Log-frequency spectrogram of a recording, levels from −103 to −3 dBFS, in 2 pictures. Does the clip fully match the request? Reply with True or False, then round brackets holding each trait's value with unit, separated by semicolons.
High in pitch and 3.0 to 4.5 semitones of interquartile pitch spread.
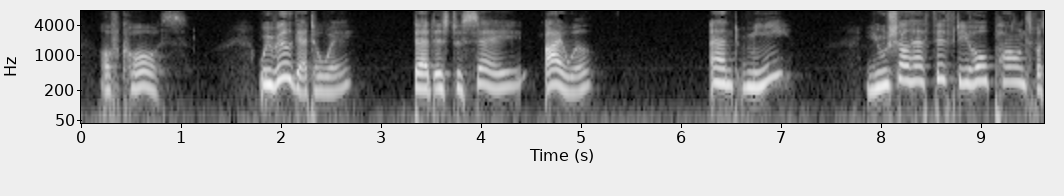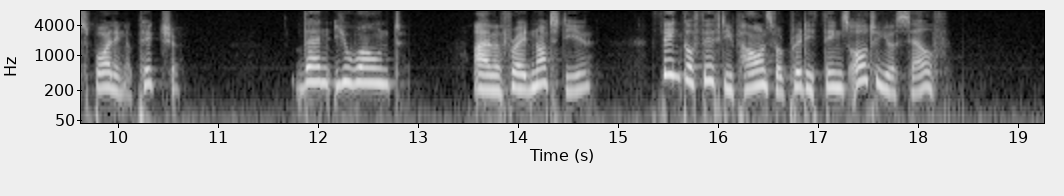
False (235 Hz; 4.9 semitones)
